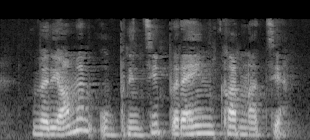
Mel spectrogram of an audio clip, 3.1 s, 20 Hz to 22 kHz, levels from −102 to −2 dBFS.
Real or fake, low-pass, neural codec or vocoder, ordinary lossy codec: fake; 19.8 kHz; vocoder, 44.1 kHz, 128 mel bands every 512 samples, BigVGAN v2; AAC, 32 kbps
